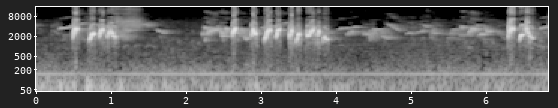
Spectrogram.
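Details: Caged red-whiskered bulbul singing in the double-hundred song style, played to excite other birds: bright, chirpy phrases of quick sharp notes, rising and falling, delivered in bursts with short warbling fillers and a steady low hum underneath.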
